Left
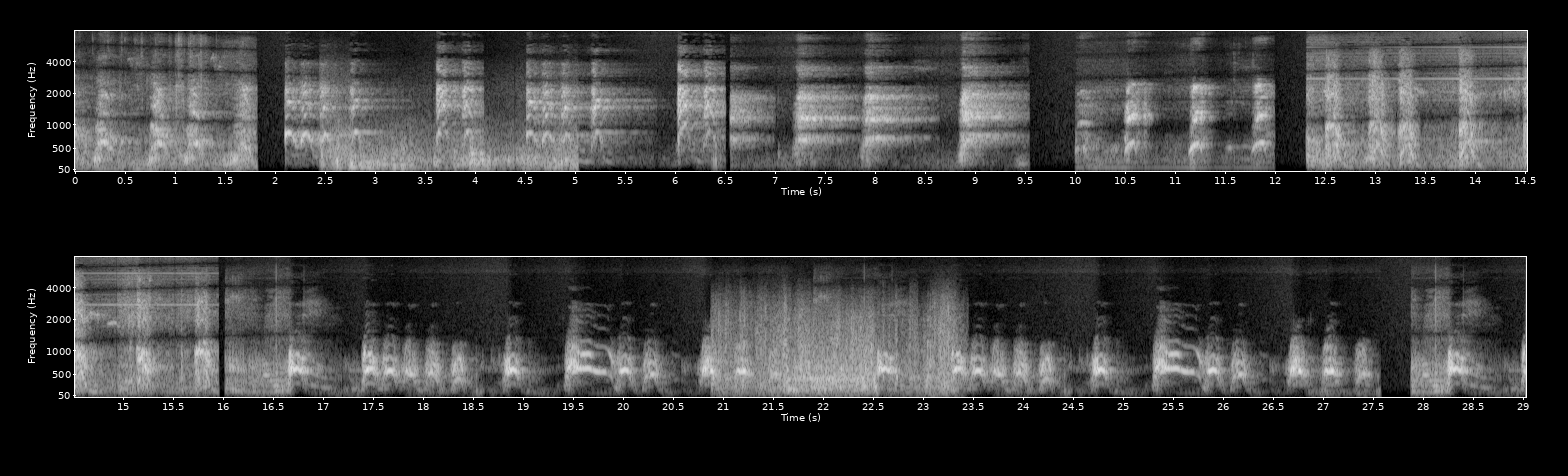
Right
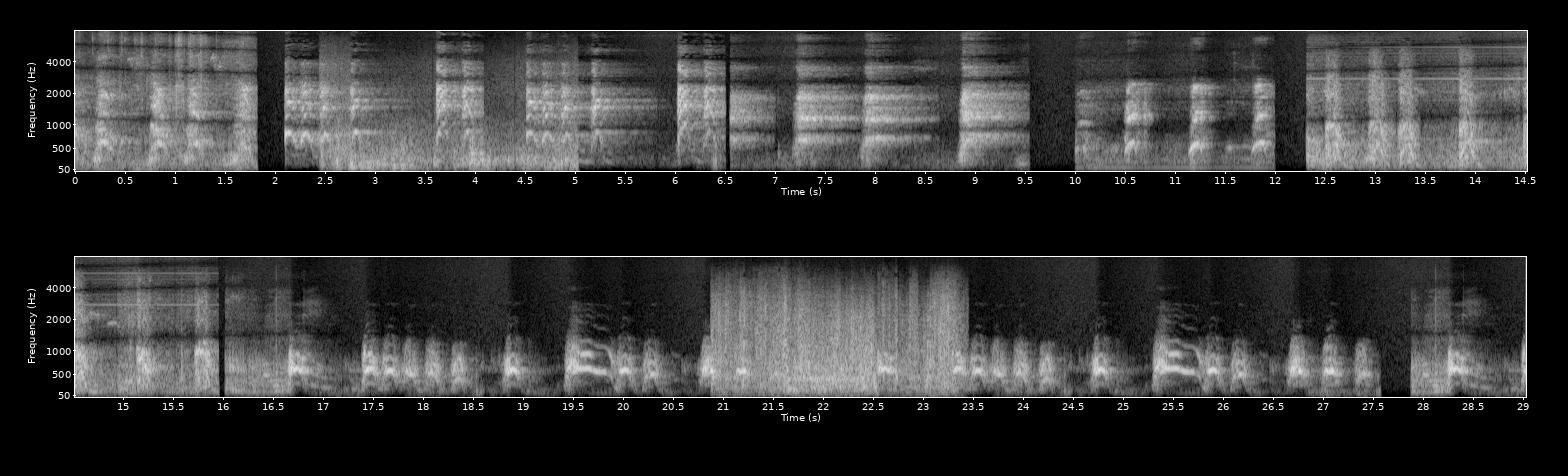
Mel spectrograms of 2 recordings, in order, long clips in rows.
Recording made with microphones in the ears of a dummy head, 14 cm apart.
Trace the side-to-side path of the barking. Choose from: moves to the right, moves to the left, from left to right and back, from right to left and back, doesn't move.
moves to the left.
